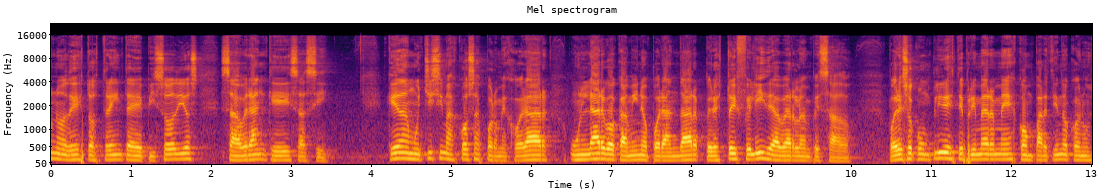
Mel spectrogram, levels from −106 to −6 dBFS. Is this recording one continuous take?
yes; 0 cuts

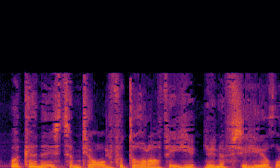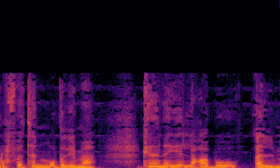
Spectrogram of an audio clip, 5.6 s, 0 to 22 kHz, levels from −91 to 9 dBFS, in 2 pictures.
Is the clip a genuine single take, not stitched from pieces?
no; 3 cuts; at 1.1 s, 2.1 s, 4.2 s

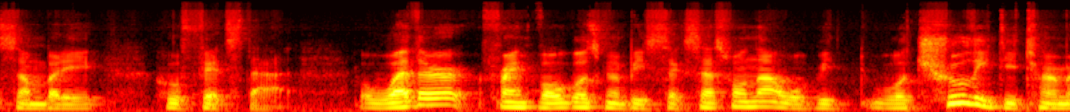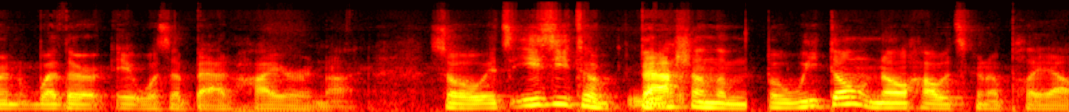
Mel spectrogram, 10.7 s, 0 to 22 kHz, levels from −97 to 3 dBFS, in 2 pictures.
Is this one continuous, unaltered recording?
no; 1 cut; at 9.1 s

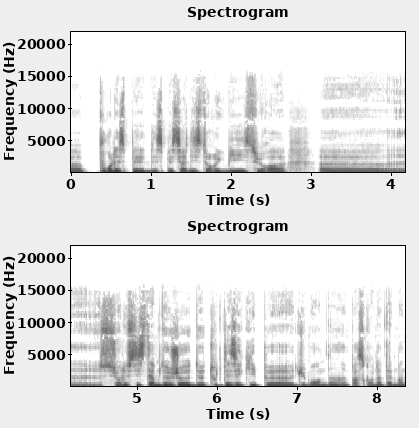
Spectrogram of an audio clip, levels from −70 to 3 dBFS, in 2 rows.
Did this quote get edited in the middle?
no; 0 cuts

